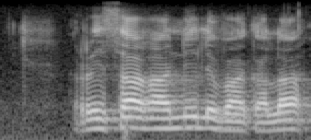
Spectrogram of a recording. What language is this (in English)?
Northern Sotho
